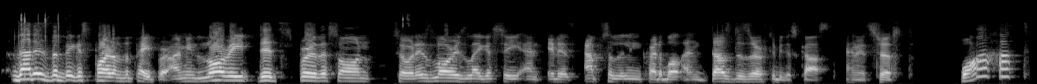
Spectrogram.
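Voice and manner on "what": cracking, very high squeak on what. Discussing the legacy behind the paper, with a voice crack. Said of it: "nice voice crack".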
